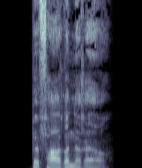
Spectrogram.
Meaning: inflection of befahren: 1. strong/mixed nominative masculine singular comparative degree 2. strong genitive/dative feminine singular comparative degree 3. strong genitive plural comparative degree
- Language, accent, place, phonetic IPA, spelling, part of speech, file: German, Germany, Berlin, [bəˈfaːʁənəʁɐ], befahrenerer, adjective, De-befahrenerer.ogg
